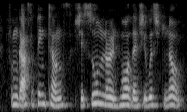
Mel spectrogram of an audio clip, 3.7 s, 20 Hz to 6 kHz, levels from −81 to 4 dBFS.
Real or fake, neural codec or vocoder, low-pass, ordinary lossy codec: fake; codec, 24 kHz, 6 kbps, HILCodec; 5.4 kHz; AAC, 48 kbps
